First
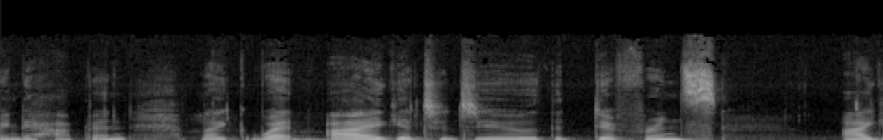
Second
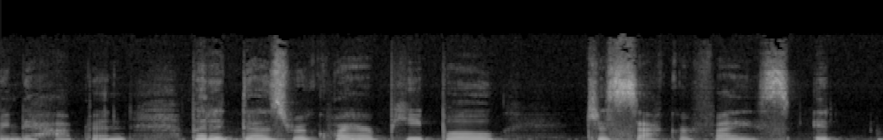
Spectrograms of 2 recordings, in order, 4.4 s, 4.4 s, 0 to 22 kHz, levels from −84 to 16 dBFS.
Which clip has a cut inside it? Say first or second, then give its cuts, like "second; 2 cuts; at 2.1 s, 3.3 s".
first; 1 cut; at 0.9 s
